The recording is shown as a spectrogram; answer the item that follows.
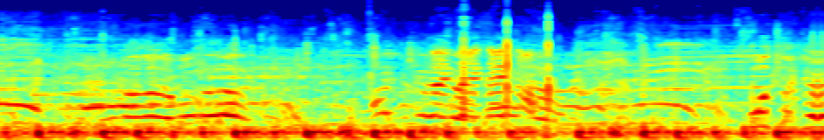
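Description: Football stadium sound during a corner kick: a fast, even rhythm of low thuds from the stands, with voices calling out over it.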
